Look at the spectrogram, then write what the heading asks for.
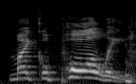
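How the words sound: It is said in a New Capenna accent.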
